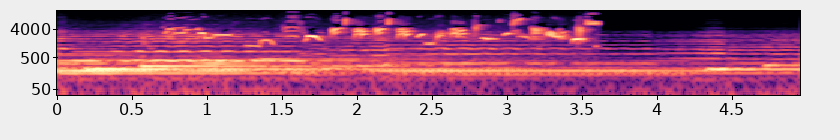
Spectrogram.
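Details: Bobolink (Dolichonyx oryzivorus) in fields pours out about three seconds of bubbling, metallic, R2-D2-like tumbling notes that jump quickly up and down, over a steady bowed-string music bed.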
